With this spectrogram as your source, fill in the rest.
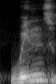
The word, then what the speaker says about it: winds: continues the musical theme before the 18th century winds would have been pronounced more like wines rhyming with kinds and as early as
